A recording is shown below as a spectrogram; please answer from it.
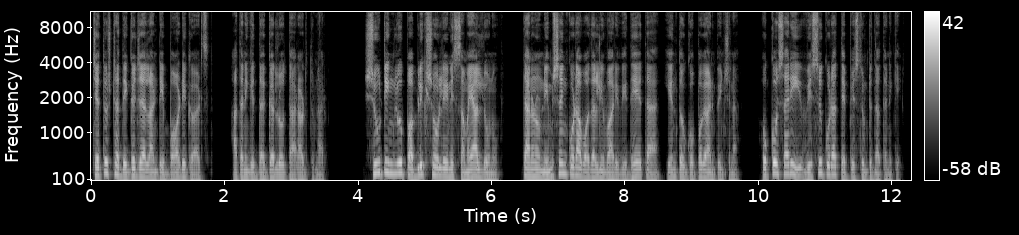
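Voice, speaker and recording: Male storyteller, mid-pitched, steady expressive reading, dry close sound. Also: brisk, dry recording. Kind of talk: scripted narration.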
